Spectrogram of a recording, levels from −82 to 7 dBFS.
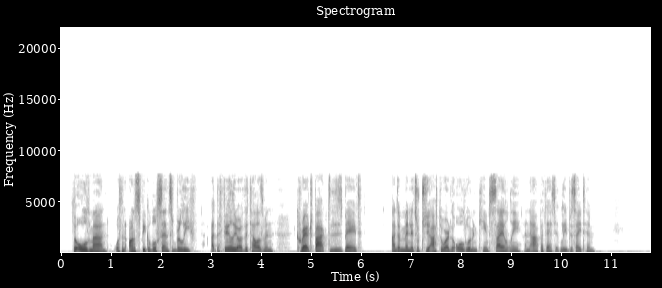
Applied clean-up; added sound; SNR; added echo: none; none; none; none.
